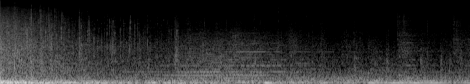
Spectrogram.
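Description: Depulso spell cast in Hogwarts Legacy, a deep booming blast that opens loud and trails into a rumbling, crackling decay with scattered debris-like pops.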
